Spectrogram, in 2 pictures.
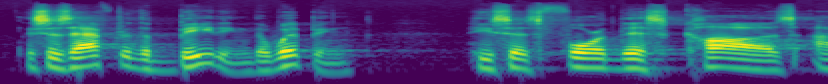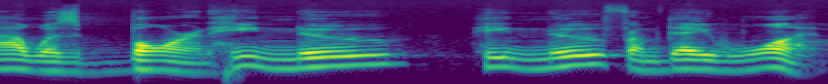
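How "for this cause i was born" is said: "For this cause I was born" said slowly, "cause" leaned on; stress on cause. Shown as a demonstration. Preacher repeats the verse to the church, slow and emphatic. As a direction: drag out "cause" slow and weighty. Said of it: "Did you see that?".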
